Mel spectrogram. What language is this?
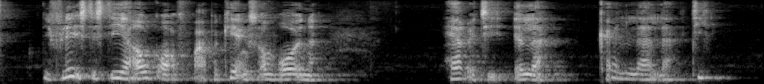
Danish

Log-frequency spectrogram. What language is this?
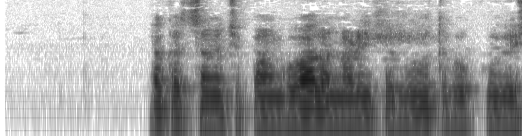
Pashto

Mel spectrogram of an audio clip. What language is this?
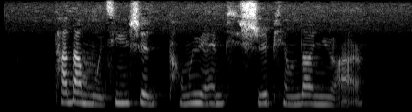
Chinese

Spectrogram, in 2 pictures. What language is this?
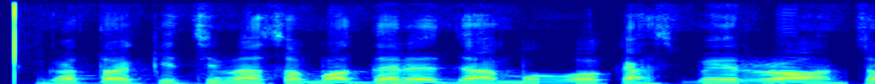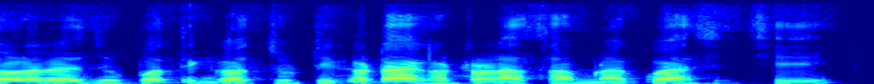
Odia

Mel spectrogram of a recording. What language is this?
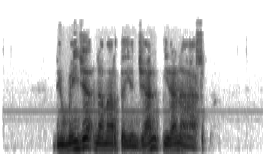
Catalan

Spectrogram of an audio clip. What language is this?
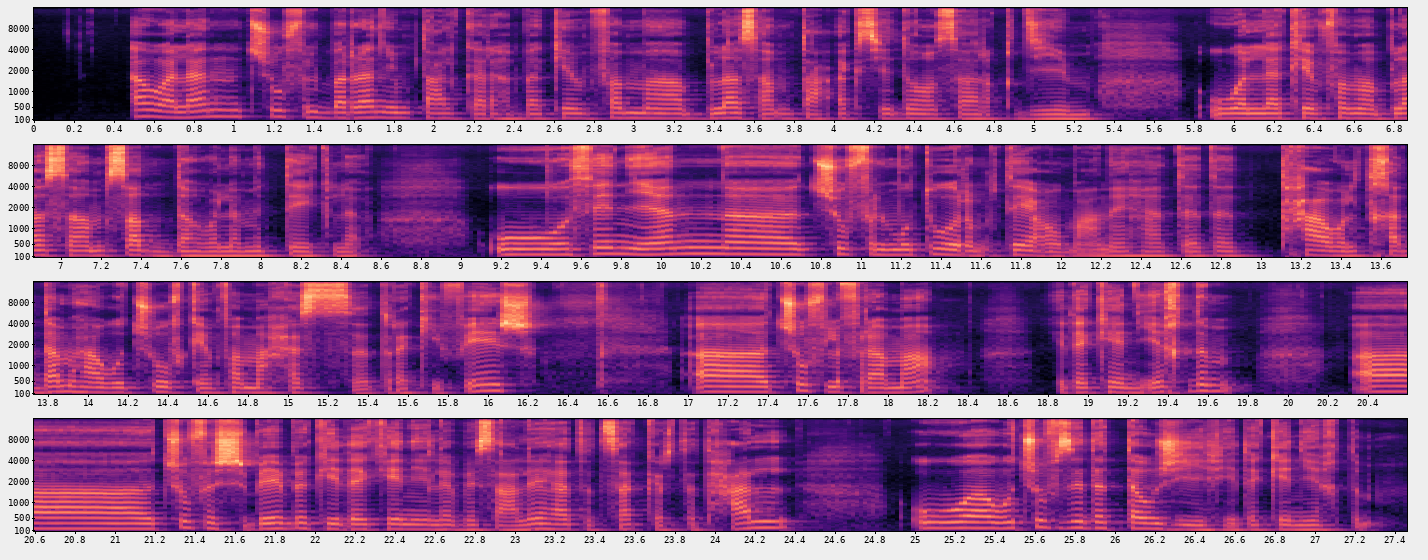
Tunisian Arabic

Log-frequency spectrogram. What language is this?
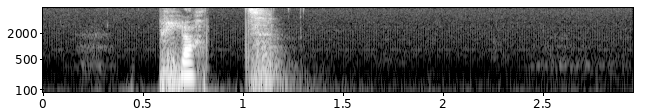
Norwegian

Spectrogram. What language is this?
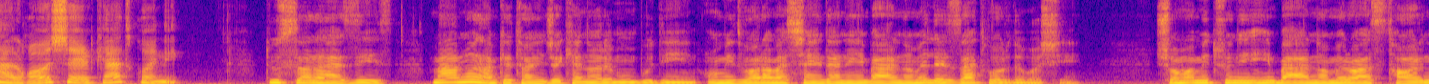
Persian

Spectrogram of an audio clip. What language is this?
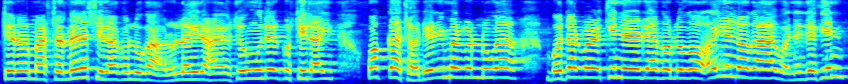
Nepali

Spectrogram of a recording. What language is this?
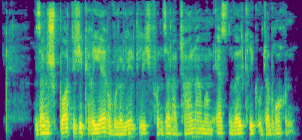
German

